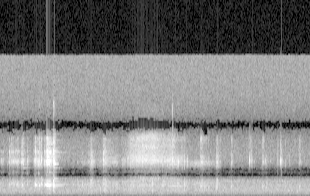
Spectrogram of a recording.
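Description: Faint clicks from a wind-up tin toy's spring-and-gear mechanism as it is handled and set going, the loudest cluster about a second in, then a faint whir about halfway through and scattered light ticks as the weighted gondola arm turns slowly.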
